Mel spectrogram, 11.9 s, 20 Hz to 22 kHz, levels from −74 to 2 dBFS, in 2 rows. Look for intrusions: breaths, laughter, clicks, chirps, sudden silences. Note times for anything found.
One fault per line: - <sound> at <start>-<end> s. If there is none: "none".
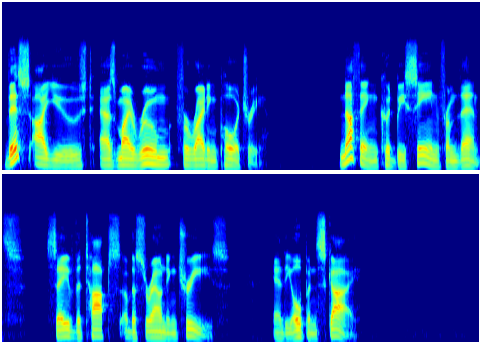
none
